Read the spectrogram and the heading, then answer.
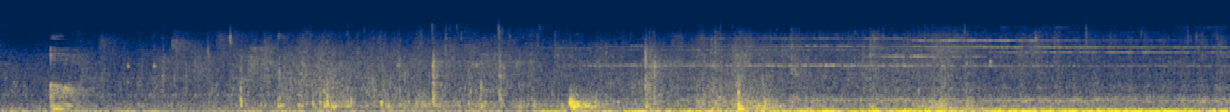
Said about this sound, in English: What's that? What's what? Sounds like a train.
